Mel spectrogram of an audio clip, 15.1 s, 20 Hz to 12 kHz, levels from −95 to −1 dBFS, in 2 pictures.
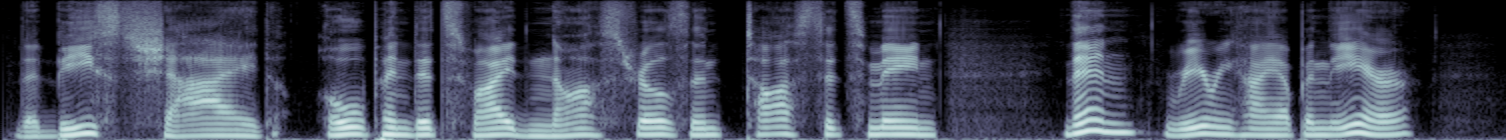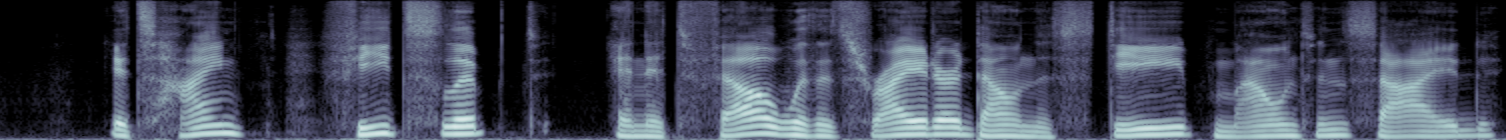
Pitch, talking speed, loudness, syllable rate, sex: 150 Hz, 130 wpm, -20 LUFS, 3.3 syllables/s, male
